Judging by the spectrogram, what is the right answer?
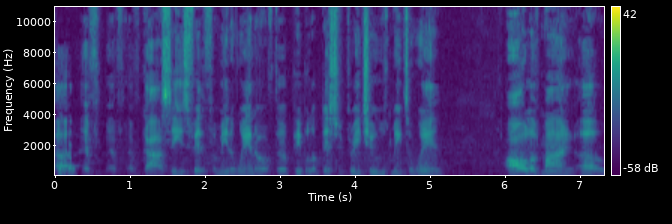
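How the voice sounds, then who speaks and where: A man talks at a fairly slow pace with a medium pitch and a monotone, flat delivery. Noticeable background noise runs behind him. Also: big swings in loudness. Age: 50s. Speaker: political candidate. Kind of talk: interview.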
